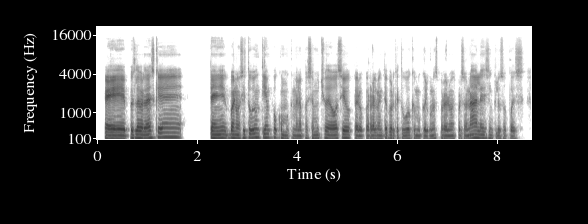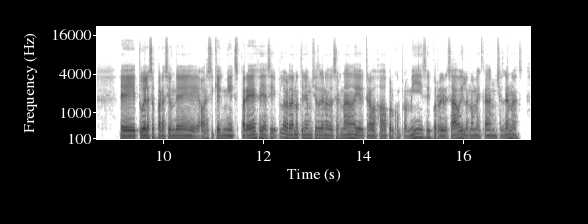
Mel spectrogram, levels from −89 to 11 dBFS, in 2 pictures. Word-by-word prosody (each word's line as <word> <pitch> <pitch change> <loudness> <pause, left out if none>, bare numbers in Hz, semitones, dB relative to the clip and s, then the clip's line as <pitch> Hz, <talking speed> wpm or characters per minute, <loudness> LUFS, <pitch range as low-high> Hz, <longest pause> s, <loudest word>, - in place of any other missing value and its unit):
Eh, 110 -2 +8
pues, 130 +1 +1
la 130 - +7
verdad 120 0 +6
es 130 0 -1
que 160 0 +1 0.5
teni 125 +1 +5
bueno, 125 -1 +2
sí, 125 - -1
tuve 140 +1 +2
un 145 -1 -1
tiempo 140 0 -1
como 115 -6 -4
que 110 - -10
me 105 - -3
lo 100 - -2
pasé 115 0 -6
mucho 120 +3 -3
de 120 - +3
ocio, 125 +3 +2
pero, 100 -1 -1
pues, 105 - -4
realmente 110 0 -2
porque 115 -3 -3
tuve 110 +1 -2
como 105 -1 -6
que - - -5
algunos 105 +4 -3
problemas 105 -3 -2
personales. 120 +3 0
Incluso, 105 -2 -7
pues, 95 -1 -8 0.6
eh, 100 -1 +4
tuve 115 0 +5
la 115 - +2
separación 105 0 -1
de 105 -4 -1
ahora 95 +3 -4
sí - - -9
que 110 -2 -1
mi 105 -1 -1
ex 100 0 -4
pareja 115 +5 +2
y - - +3
así. 115 +5 -4
Pues, - - -11
la 140 - -1
verdad, 120 -1 +1
no 120 0 -2
tenía 120 -2 -3
muchas 115 0 -4
ganas 115 0 -1
de 110 - -3
hacer 110 +1 -7
nada, 120 +2 0
y 110 -1 0
trabajaba 105 0 -3
por 115 +1 -3
compromiso 125 +8 -4
y - - 0
pues 120 -2 -5
regresaba 110 +4 0
y - - 0
luego 110 -2 -5
no 110 - -4
me 110 0 -5
quedaban 105 0 -3
muchas 105 0 -9
ganas. 115 -1 -3
115 Hz, 240 wpm, -22 LUFS, 105-125 Hz, 0.6 s, Eh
